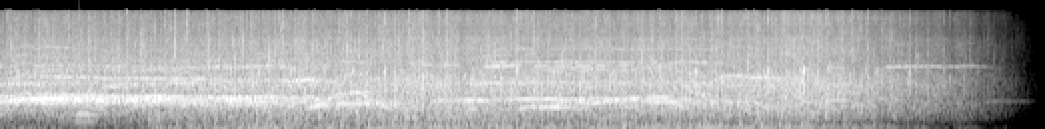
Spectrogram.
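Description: Audience applauding, with cheering voices over the clapping. The sound fades out over about the last second and a half.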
